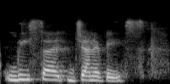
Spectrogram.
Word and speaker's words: Lisa Genovese: So, Lisa Genovese. Uh, my last name is obviously Italian, but I gave up a long time ago on uh, people getting it right, Genovese.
